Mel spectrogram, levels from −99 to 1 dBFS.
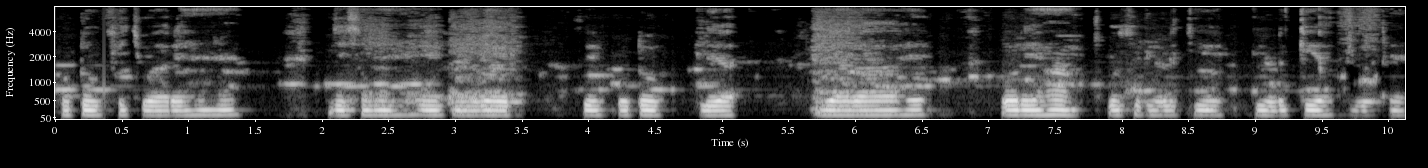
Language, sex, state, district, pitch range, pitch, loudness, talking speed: Hindi, male, Chhattisgarh, Raigarh, 120-130 Hz, 125 Hz, -20 LUFS, 125 wpm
